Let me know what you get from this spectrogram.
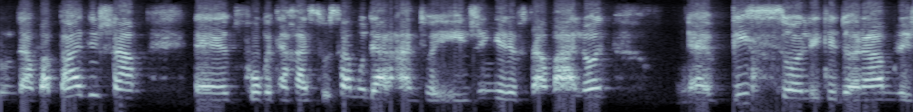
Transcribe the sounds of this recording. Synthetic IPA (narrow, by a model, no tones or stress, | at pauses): und̪æmvæbæːd̪e̞ʃhæm | foːɣet̪ʰæxæsːosæmud̪æɾʔæ̰nt̪ʰɒːjejd͡ʒiŋɟe̞ɾe̞ft̪æmvæːlɒːn | biːssɒːlecʰe̞d̪ɒːɾæmɾe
